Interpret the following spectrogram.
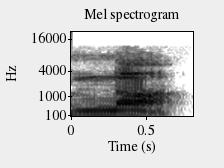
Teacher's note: ட ட ட ட ட ட ம் மூணு சுழி நா அப்ப ட வரிசையினுடைய மெல்லின எழுத்து நா கொஞ்சம் அழுத்தி சொல்லணும்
